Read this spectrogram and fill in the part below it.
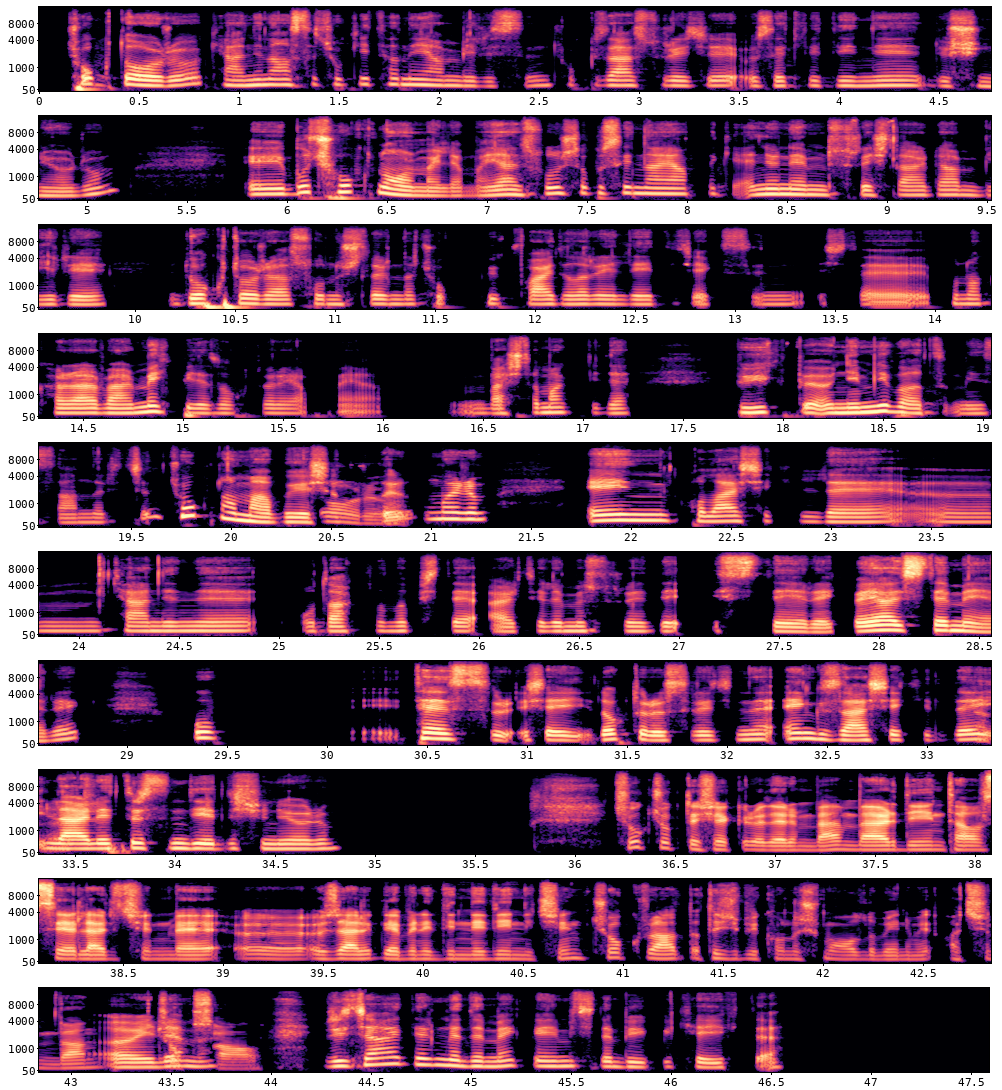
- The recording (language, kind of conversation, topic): Turkish, advice, Erteleme alışkanlığımı nasıl kontrol altına alabilirim?
- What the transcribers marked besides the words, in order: tapping; "süreci" said as "süredi"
